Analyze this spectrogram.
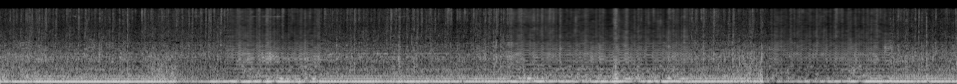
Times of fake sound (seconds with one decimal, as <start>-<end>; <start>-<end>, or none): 2.3-3.2; 5.1-6.9; 7.7-8.9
